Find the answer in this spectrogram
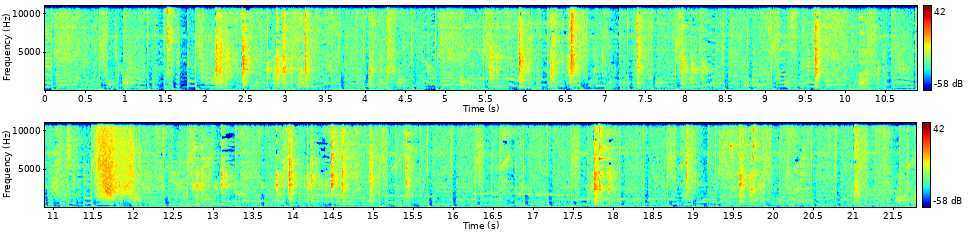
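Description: Background music over intermittent metallic clinks and clicks as a motorcycle's roller drive chain and rear chain-adjuster bolt are handled, the loudest rattle just before the middle.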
